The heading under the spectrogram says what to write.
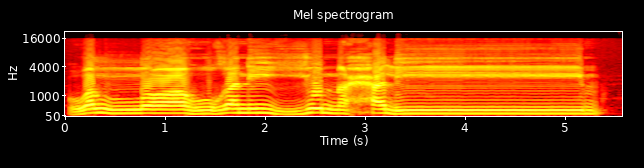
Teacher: تنوین کے بعد حروف حلقی ہے تو یہاں پر ہم اظہار کریں گے، یعنی کہ ہم یہاں پر غنہ نہیں کریں گے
